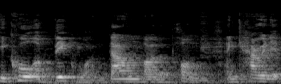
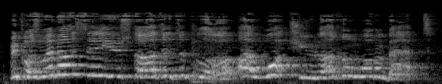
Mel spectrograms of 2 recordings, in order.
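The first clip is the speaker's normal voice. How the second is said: loud, very high falsetto threat; Missus Twit; 9 dB louder than usual. Acted. Missus Twit warning her plotting husband, screechy falsetto.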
